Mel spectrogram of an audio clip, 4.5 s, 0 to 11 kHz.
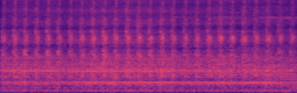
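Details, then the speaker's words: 2010 GMC Yukon, 5.3L Vortec LS, 87,595 miles, idling with oil pressure now at 40 after earlier low oil pressure: a crisp, steady tapping over the engine hum from a collapsed lifter. "right now you can probably hear that tapping but the oil pressure is now at 40 at idle and I'm pretty sure you can hear that really well"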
